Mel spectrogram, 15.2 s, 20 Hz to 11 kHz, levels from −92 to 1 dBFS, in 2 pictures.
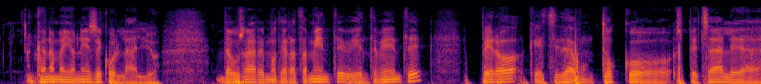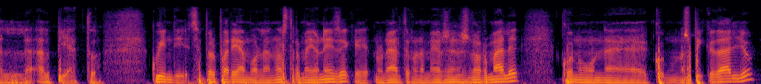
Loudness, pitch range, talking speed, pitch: -26 LUFS, 90-105 Hz, 160 wpm, 95 Hz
